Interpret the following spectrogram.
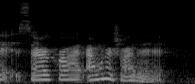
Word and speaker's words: sauerkraut: wine, cheese, kombucha or whatever, beer, liquors, kamichi, sarcrot and cheese. This is when a substance turns into an entirely different chemical from over time. I want to try the um that's how you say it, sauerkraut.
